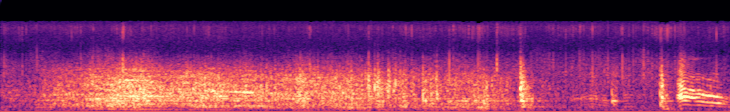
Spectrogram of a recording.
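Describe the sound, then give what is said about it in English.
Heavy rain pours down in Bay Tree Road, Brixton, as a car pulls up, in a steady, dense hiss while a deep roll of thunder rumbles beneath it, swelling early and then easing off, with a few sharper cracks and splashes near the end. “For at the precise moment it began to fall in real earnest, a car pulled up in Bay Tree Road, Brixton.”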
